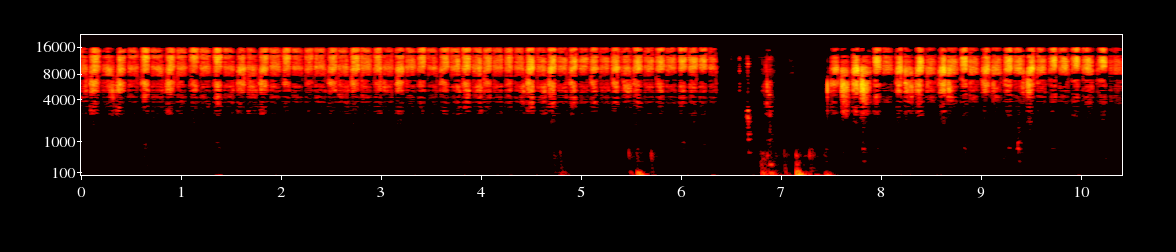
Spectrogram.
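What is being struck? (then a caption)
Graphite pencil on Bristol paper sheet. A graphite pencil tip scratches shading strokes near the column edge of a flat Bristol paper sheet, making a bright, steady rasping in quick rhythmic strokes. Midway the scratching stops briefly, with a few soft low thumps, before the shading strokes resume.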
